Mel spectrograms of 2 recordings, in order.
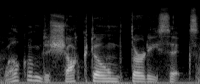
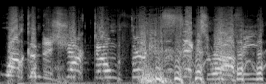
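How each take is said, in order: First: Softly spoken, deadpan announcer; Pat Summerall. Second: High, loud, drawn-out holler; mock announcer yell. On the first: Retold or imitated. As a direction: imitate dulcet, understated broadcast tones. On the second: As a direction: belt out the catchphrase at a friend. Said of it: "it's the same thing where it's like".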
